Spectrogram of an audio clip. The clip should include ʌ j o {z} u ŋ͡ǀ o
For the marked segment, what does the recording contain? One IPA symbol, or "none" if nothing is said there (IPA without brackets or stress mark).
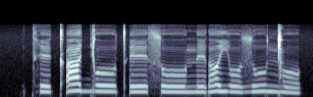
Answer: z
